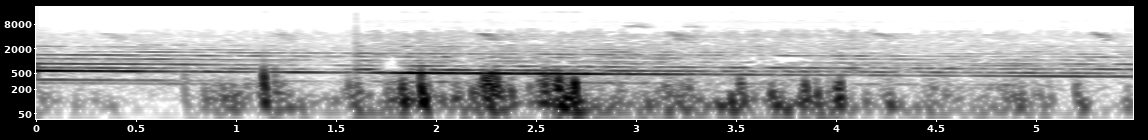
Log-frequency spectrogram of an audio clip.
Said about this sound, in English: That, that sound there, that is the old air raid sound that we used to have here in New Zealand. So this is only a minute long. Let's have a quick listen to it.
